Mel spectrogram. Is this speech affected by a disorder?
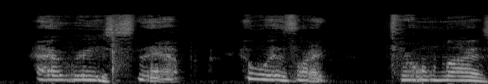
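Yes: ALS; slower form, onset age 52 with hand weakness, suspected football head trauma cause; body starting to fail, still types with thumbs, new treatment by Dr. Merit Sukovich slows progression; voice has lost its timbre.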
